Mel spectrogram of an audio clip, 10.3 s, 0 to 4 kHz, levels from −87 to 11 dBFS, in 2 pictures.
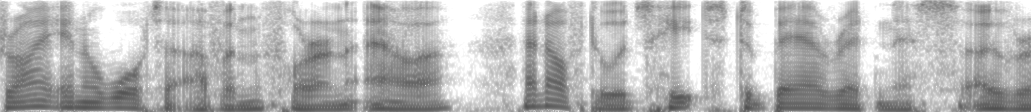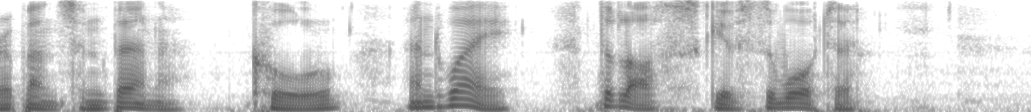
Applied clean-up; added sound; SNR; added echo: none; none; none; none.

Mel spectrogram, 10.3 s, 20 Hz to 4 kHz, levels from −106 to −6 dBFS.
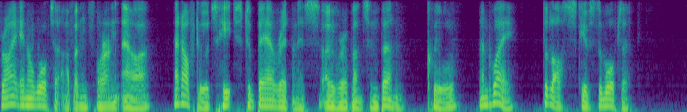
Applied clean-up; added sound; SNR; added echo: neural mask model DeepFilterNet 3.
